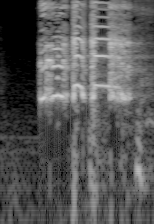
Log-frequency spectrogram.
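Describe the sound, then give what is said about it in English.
A rooster crows loudly, a single strained cock-a-doodle-doo with harsh, rasping harmonics that breaks off abruptly after a short silence. “That's what it sounded like. And the rooster lasted here one day and went back to Anne.”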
